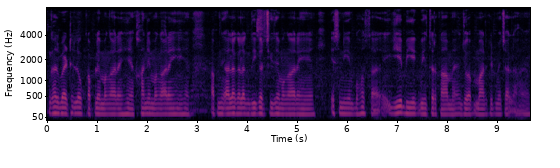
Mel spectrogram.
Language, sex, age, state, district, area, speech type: Urdu, male, 18-30, Delhi, East Delhi, urban, spontaneous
